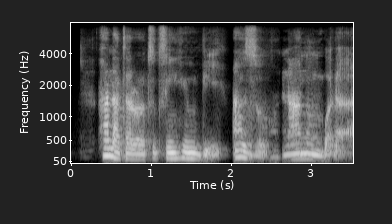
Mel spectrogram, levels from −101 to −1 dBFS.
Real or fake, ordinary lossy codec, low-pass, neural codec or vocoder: fake; none; 7.2 kHz; codec, 32 kHz, 1.9 kbps, SNAC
